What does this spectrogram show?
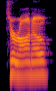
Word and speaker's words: Toronto: That year to me, that was the melt in Toronto. Yes? Or Toronto, sorry, you don't pronounce the second T. Toronto.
